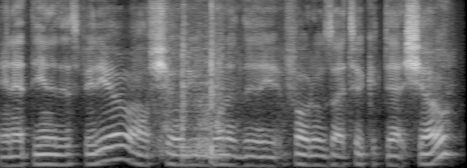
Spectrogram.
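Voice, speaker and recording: Clear background noise sits under the voice of a middle-aged man. He talks at an average male pitch in an unscripted, conversational way. It is a casual show-and-tell, full of easy reminiscing. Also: moderate pace. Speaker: music collector presenting their collection. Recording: clearly noisy home recording with clicks.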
